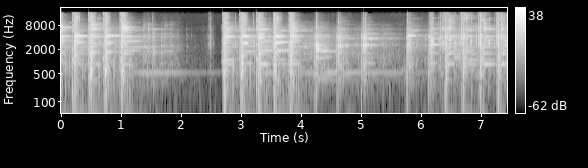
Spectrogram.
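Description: Rapid gunfire from single-action revolvers, each shot followed by the ring of struck steel targets. A quick string, a pause of about a second and a half, a second string, then faster shots from a lever-action rifle near the end, with the steel ringing on each hit.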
